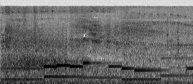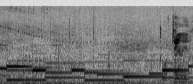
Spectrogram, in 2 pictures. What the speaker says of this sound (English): I know the ice cream truck's there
